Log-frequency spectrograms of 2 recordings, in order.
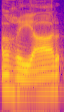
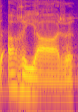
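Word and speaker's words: اغیار: करार दाद इसके बाद अग यार इसका भी उच्चारण ध्यान से सुनिए अग यार अग यार नहीं अग यार अग यार गैर का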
